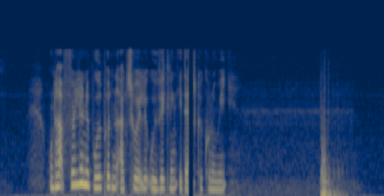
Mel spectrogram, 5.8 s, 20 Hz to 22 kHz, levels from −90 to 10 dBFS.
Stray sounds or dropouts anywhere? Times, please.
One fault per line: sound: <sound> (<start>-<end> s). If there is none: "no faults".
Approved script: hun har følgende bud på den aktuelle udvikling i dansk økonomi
sound: dropout (2.8-2.9 s)
sound: thud (4.8-5.2 s)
